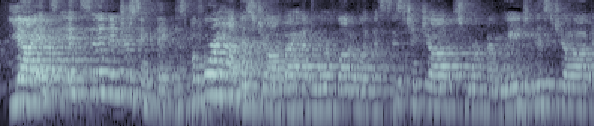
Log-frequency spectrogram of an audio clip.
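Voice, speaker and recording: A young woman performs stand-up with a loud, chatty voice that keeps poking fun at herself. Her voice sits a little high. It carries through a big, reverberant hall and is picked up from some distance away. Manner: loud, chatty, self-mocking. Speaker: stand-up comedian. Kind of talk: stand-up comedy set. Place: large hall at a culture show. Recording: echoey hall, mic heard from far off.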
